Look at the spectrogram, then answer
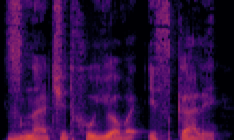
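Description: A man's voice: fairly low pitch, takes it slowly, darkish tone, slightly rough. A man voicing a menacing, foul-mouthed male mage who snarls and hisses his threats. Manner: snarling, hissing threats, swearing.

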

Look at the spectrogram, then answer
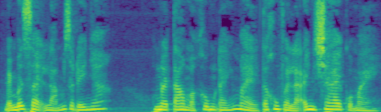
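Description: A woman's voice: mid-range voice, animated, racing, mellow, breathy edge. Woman doing a slurring drunk bully brother. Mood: drunken bullying. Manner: slurred, belligerent.

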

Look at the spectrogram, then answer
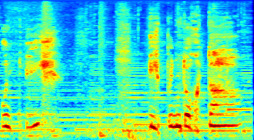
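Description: A woman's voice: sits high, little pitch movement, takes it slowly, music in the background. A woman voicing a tiny winged grandma creature in a radio play, asking eager childlike questions. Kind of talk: radio drama acting.

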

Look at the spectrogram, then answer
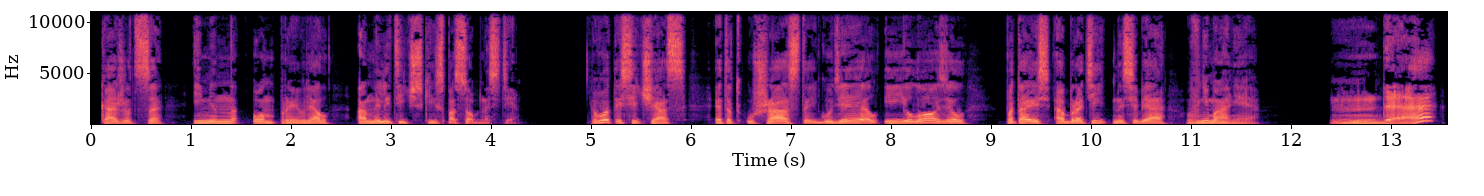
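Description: A man reading an audiobook as narrator with expressive, varied intonation. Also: mid-range voice, no room sound, studio quality.

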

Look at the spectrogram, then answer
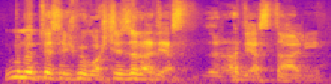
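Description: A man improvising a comic role-play character on a podcast, talking in a chatty, musing way with drawn-out asides. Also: a little high, very animated, a bit bright. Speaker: podcast co-host playing a character.

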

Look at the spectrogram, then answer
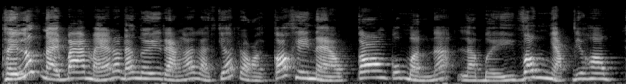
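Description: A woman's voice: high-pitched, very animated, normal speed, sharp tone. A woman narrating a ghost story in a chatty way, often speaking directly to her listeners.

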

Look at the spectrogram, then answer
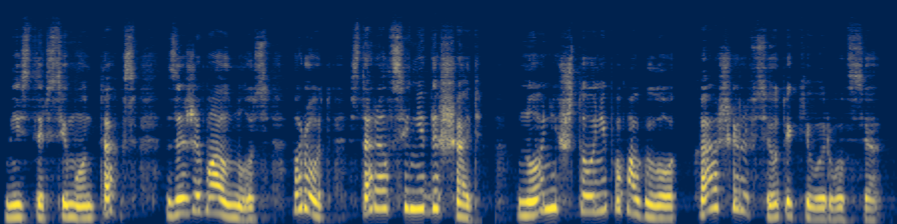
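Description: An audiobook reader telling a comic story with a wry, theatrical touch. The pitch rises and falls a lot, and the dry home-studio voice-over has almost no echo. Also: expressive, slow, darkish tone. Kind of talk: scripted narration of a comic story.

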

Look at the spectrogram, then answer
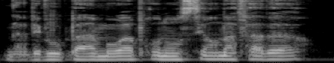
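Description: A proud young servant speaks quietly and keeps his hurt under control, read by a man. The voice is very dark and slightly husky. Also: medium pitch, level tone, fast talker, close to an everyday voice.

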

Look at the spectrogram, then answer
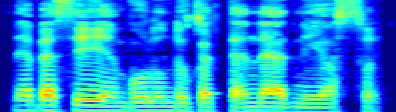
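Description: A man voicing a stern, irritable captain who demands answers gruffly in an audiobook. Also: mid-range voice, little pitch movement, dark tone, dry recording, studio quality, close to an everyday voice.

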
